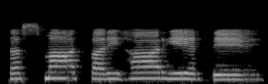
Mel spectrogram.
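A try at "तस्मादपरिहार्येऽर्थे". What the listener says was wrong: కాదు ద పలకండి. తస్మాదపరి. విడదీస్తే తస్మాత్ అపరిహార్యే, కాబట్టి కలిపినప్పుడు తస్మాదపరిహార్యేర్థే.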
